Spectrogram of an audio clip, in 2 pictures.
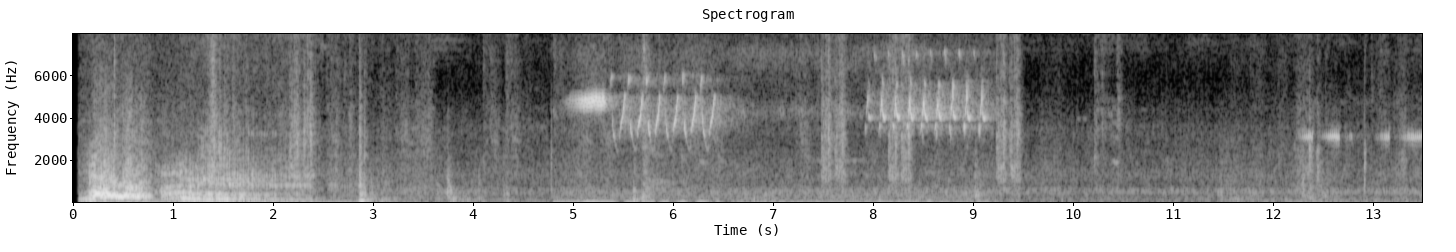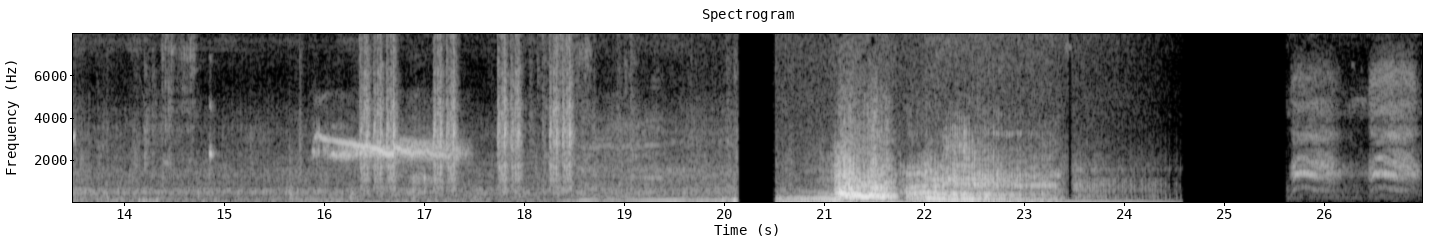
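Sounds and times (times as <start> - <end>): lion low call: 0.1 - 3.5, 15.9 - 17.5
falling bird whistle: 4.8 - 9.3, 12.2 - 13.6, 15.8 - 17.5
short piping bird notes: 4.8 - 9.3, 12.2 - 13.6, 15.8 - 17.5
bird trills: 4.8 - 9.4, 12.2 - 13.6, 15.8 - 17.5.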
